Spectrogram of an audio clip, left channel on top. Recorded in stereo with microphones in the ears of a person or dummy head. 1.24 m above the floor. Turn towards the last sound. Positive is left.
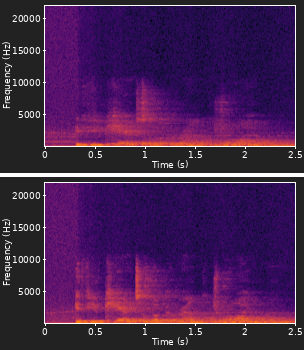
turn(degrees=-70)  # may be behind; listen again after turning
